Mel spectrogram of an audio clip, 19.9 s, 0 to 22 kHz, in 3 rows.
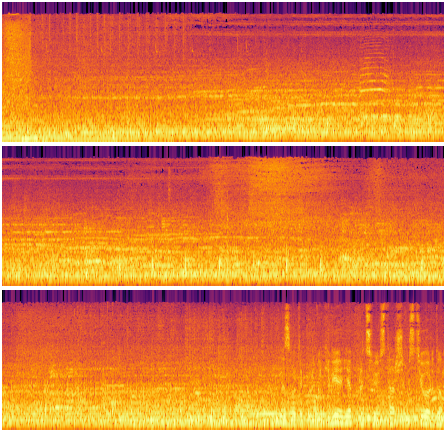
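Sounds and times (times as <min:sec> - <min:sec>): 
passenger train rumbling along the rails toward the front line in Ukraine: 0:00.0 - 0:19.8
speech: 0:18.3 - 0:19.8.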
